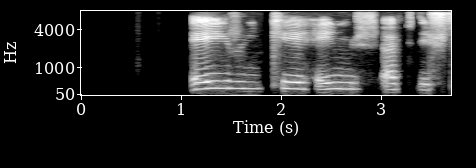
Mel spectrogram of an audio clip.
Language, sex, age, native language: Icelandic, male, 9, Icelandic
